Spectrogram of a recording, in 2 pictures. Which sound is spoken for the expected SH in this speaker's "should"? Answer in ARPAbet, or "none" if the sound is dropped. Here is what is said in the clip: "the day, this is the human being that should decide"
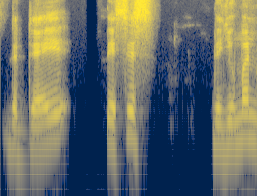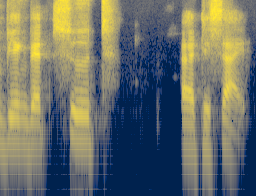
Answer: S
